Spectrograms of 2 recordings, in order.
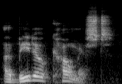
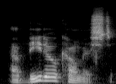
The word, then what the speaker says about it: abydocomist: It's got 5 syllables. Abydocomist. Abydocomist. That is spelled ABYDOCO and then MIST, like mist. So it's not a beetle. It's not a beetle coming like one of the 5 beetles maybe having an orgasm. One of the 5 beetles. No, in fact, it is not. And yes, the stress is on the 4th syllable.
